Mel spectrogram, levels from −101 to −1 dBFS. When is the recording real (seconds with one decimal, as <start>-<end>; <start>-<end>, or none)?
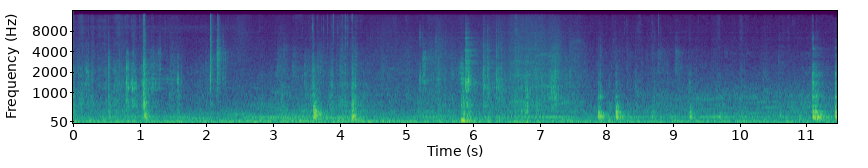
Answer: none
